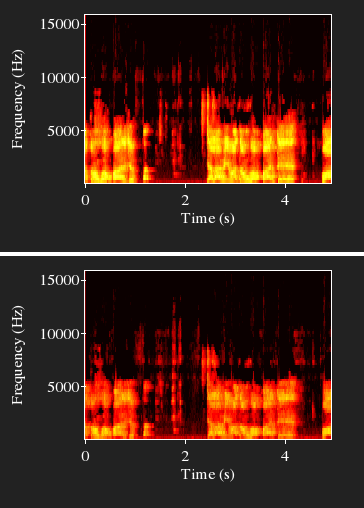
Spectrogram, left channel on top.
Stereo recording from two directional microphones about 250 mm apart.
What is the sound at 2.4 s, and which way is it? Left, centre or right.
A man's voice, left.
